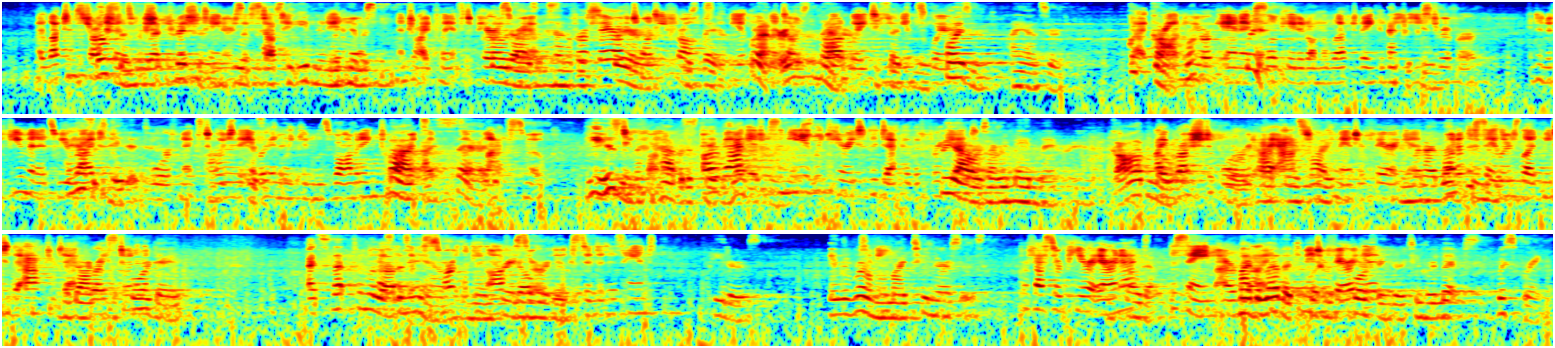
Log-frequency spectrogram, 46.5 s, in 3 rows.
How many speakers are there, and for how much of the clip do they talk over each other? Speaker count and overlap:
2, about 61%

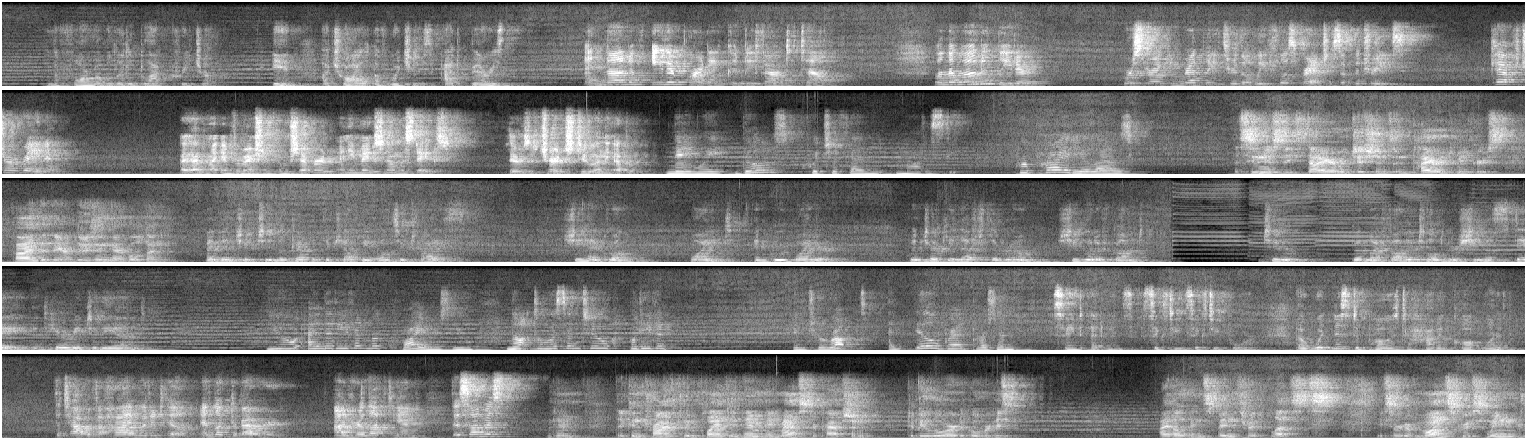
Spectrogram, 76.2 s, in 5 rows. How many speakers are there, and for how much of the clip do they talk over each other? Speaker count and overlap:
7, no overlap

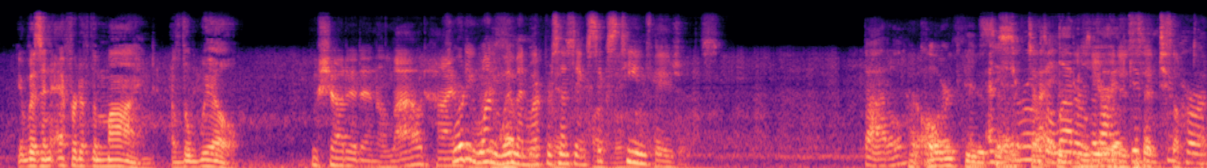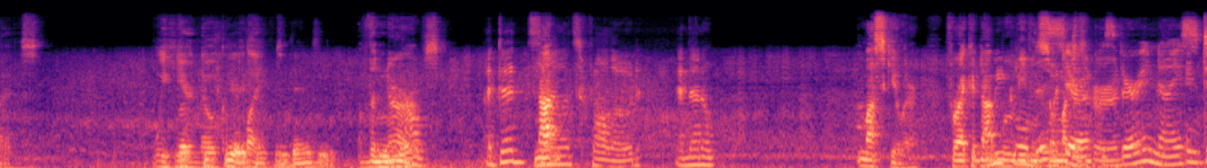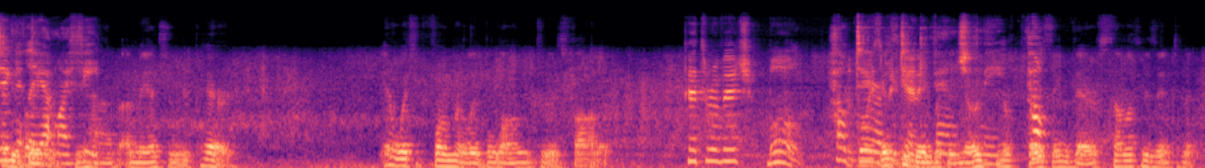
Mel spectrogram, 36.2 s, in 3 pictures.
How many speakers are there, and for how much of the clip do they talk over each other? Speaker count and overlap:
7, about 36%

